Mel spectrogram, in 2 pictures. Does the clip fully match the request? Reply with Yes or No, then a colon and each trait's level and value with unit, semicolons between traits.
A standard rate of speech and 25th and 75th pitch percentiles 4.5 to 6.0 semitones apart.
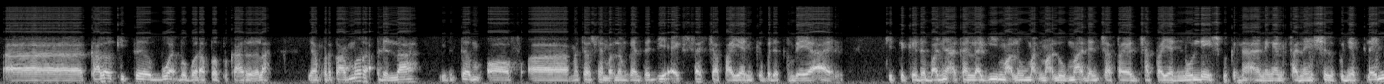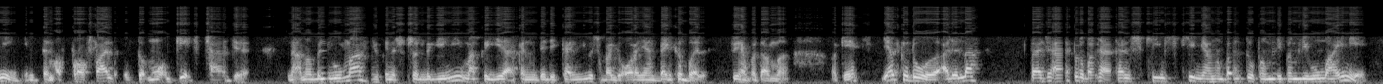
No: fast, 160 wpm; average, 5.2 semitones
